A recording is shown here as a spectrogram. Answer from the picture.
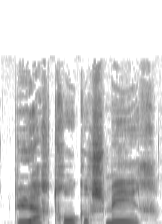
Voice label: "buechdruckerschmeer", alsace

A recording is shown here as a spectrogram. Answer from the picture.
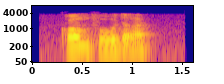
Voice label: "krampfodere", alsace

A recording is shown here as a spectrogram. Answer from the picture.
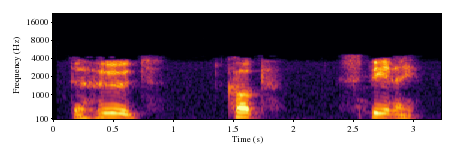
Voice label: "huet", alsace; peche

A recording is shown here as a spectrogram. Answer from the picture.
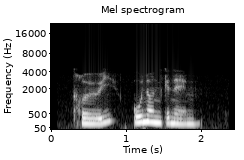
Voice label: "groj", alsace; meteo

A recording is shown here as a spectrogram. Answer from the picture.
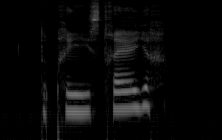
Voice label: "prisstrajer", alsace

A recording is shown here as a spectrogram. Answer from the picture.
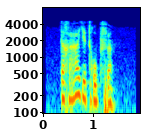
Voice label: "raje tropfe", alsace; meteo

